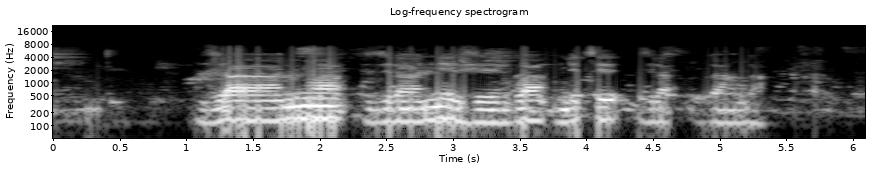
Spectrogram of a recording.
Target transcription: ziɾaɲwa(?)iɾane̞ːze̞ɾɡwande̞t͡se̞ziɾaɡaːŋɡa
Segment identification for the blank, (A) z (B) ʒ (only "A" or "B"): A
